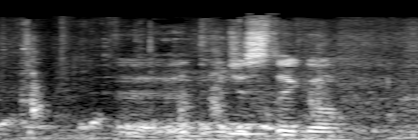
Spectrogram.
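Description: Racing pigeons cooing in their loft, several birds overlapping. The birds have just been paired for breeding.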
